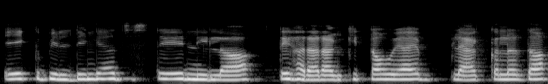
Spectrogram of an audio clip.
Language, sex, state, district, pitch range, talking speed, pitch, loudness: Punjabi, female, Punjab, Fazilka, 225-245 Hz, 175 wpm, 235 Hz, -14 LUFS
